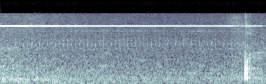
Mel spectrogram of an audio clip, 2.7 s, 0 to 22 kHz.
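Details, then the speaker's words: Vintage Polish Geiger counter through external speakers via added 3.5mm jack, switched on; thin steady high-pitched whine under faint hiss, caused by interference from internal high-voltage transformer. "Now just a quick word of warning, when I switch this thing on there's going to be a high frequency noise. Now that is caused because of interference by the high voltage transformer that is inside this unit,"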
